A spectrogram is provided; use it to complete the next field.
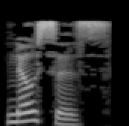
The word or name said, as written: knossos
